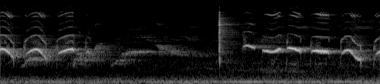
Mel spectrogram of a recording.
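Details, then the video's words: Competitive song of a white-rumped shama: looping whistled notes, a drawn-out steady tone, one sharp crack, then bouncy repeated whistles in quick succession. "Kích chòe lửa hót /nhiều giọng / chòe lửa hót đấu"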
